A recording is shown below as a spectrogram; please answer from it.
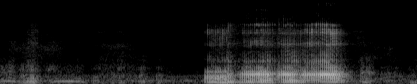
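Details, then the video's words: French Bulldog at home, snoring and snorting: quiet breathing at first, then a loud, raspy, rattling burst lasting about one and a half seconds, followed by a softer fading snort. "Cutest Funniest Snores"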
